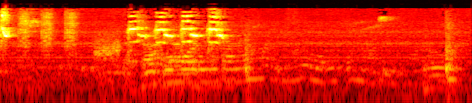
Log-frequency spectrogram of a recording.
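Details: Caged Nias hill myna singing mimicked lovebird and canary phrases: a few loud harsh squawky notes, then a quick burst of sharp whistled chips, fading into softer low chatter and a final click.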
